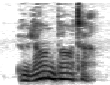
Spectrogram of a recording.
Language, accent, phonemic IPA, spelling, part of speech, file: English, Southern England, /ˌuːlɑːn ˈbɑːtə(ɹ)/, Ulaanbaatar, proper noun, LL-Q1860 (eng)-Ulaanbaatar.wav
- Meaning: 1. The capital city of Mongolia 2. The Mongolian government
